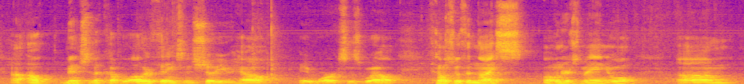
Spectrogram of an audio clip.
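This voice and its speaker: A man with a fairly low voice talks through a product demonstration in an informal, unscripted way. His delivery is halting and wanders into afterthoughts. The room is noticeably echoey, with faint noise behind him. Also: a little mellow. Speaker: product reviewer and radio hobbyist.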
